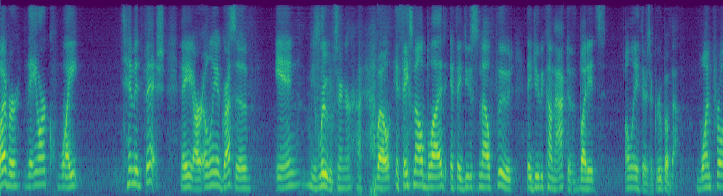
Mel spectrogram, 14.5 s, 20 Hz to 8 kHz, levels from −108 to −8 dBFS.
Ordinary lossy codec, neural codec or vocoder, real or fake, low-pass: AAC, 32 kbps; codec, 16 kHz, about 1 kbps, DyCAST, with the encoder's durations; fake; 7.2 kHz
